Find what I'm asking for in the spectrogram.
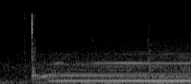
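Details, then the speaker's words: Used sport bike with salvage title, about 29,000 miles, running fine: a click at key-on, then a steady, smooth low electric hum as the fuel pump primes and shuts off once up to pressure; normal fuel pump priming. "And when it gets up to pressure, it shuts off. It's up to pressure."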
